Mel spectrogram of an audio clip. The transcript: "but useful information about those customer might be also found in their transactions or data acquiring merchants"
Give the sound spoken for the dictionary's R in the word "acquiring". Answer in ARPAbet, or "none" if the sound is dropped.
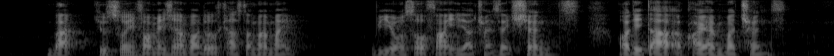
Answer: none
